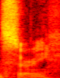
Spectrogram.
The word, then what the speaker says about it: Surrey: First made in Surrey. Okay. All right. So well And left. it rhymes with curry.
